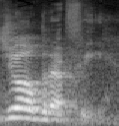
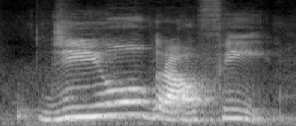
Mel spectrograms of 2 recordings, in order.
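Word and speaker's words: geography: अच्छा, बायोग्राफी तो we have taken here, so this is ज्योग्राफी, जियोग्राफी। लेकिन इसे जियोग्राफी प्रोनाउंस नहीं करते, ज्योग्राफी प्रोनाउंस करते हैं, सब्जेक्ट जियोग्राफी।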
